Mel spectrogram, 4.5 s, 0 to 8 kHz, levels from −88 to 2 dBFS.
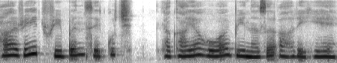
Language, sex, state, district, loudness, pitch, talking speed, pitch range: Hindi, female, Arunachal Pradesh, Papum Pare, -13 LUFS, 235 Hz, 145 wpm, 220-265 Hz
